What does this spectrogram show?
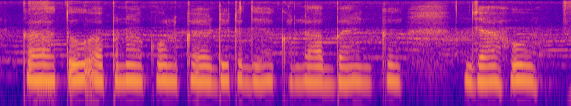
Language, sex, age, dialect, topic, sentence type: Magahi, female, 25-30, Central/Standard, agriculture, statement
